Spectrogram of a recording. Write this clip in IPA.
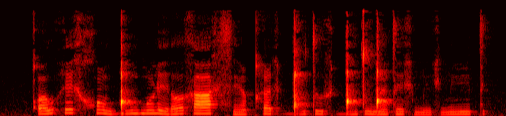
qʼ u˨˦ h e˦ x χ ũ˦˨ ɡ͡ǃ ĩ˦ b ũ˦ ɽ e˨ ɾ ʌː˦ x aː˦ x s ẽ˨ qʰ i˦ x ɡ͡ǃ u˦ t ɯ˦ x ɡ͡ǃ ẽ˦ t ŋ͡ǃ ɛ̃˦ t e˦ x m ĩ˨ x n ĩ˦ t

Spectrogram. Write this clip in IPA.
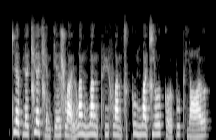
t̪ ɥ ɛ˥˩ p ɥ ɛ˧˥ t͡ɕ ɥ ɛ˥˩ t͡ɕ ɥ ɛ˩ n k e˧˥ ɪ̯ ʂ w a̰˨˩ ɪ̯ ɻ w a˥˧ n m w a˥˩ n pʰ y˥ f w a˥˩ n t͡s ɤ˩ k u˥˧ m w ä˥˩ t͡ɕ j o˥ ʊ̯ k o̰˨˩ ʊ̯ p u˥˩ pʰ j ɑ˧˥ ʊ̯

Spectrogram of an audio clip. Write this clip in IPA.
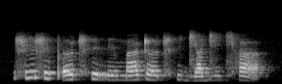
ʂ i ʂ e pʼ ɜ ʈ͡ʂʰ e r e m a ʈ ɜ ʈ͡ʂʰ i d͡ʑ a d͡ʑ i t͡ɕʰ a

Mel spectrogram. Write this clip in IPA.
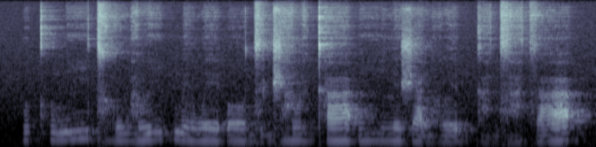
u kʰ u m iː d͡z ɔ̤ v w a̤ v iː k m eː w eː ʔ oː d͡z ɪ d͡ʒ a̤ v ɛ̤ kʰ aː ʔ iː l ɪ ʃ a l ɔ̤ l ɪ ʔ i k a̤ d͡z a̤ t͡s aː

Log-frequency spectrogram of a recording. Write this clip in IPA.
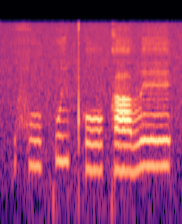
f u˨ kʷ i˦ pʰ oː˨ k aː˨ β eː˦

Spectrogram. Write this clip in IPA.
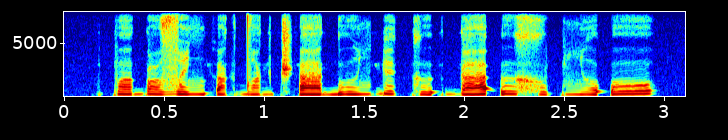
p ʌ ɠ u zˤ i ʎ ʔ ɯ ɡ dˤ a ɡ t͡ʃʼ a ɠ u ʎ ɠ e k ɯ ʔ ɠ a ʔ ɯ x u p ʎ o ʔ o

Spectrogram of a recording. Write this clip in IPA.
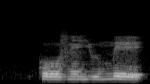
k o z ẽ j ɯ m e

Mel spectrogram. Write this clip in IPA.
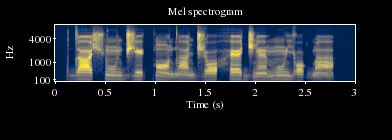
d a˦ ʃ ũ˦ d͡ʒ e˦ k ɔ̃˦˨ d ã˨ d͡ʒ ɔ˧ h ɛ˦ d͡ʒ ɛ̃˧ m ũ˦ j ɔ˧ ɡ͡b ã˨

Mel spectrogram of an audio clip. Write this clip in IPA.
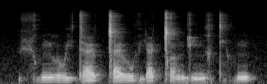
ç ṳ˥ ɲ l u˦ j d æ˦ l ǀ æ˦ l w ə̤˩ j æ˦ ǀ ʌ˨ ŋ ɡ i˩ ɲ ɡ ə̤˩ tʲ ṳ˦ ɲ

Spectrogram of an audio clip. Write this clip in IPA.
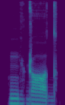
mʲ ṳ ɖ ɔ d

